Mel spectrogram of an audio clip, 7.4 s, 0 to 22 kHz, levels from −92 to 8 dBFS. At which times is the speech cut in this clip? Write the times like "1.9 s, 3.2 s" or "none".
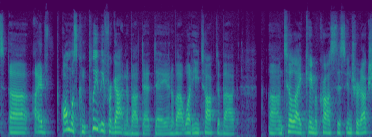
none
